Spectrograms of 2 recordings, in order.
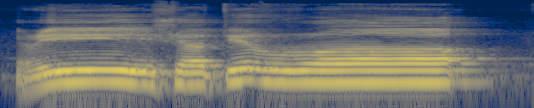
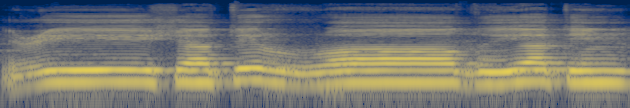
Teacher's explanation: تنوین کے بعد حروف یرملون میں سے را آئی ہوئی ہے اس لیے بغیر غننے کے ملا کر پڑھا جائے گا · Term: ادغام بلا غنہ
